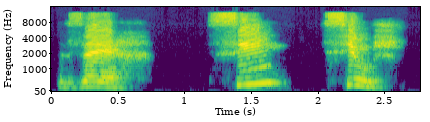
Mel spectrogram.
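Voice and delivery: "Exercícios" stretched very slowly, leaning on "cí"; slow syllable demo. Shown as a demonstration. Teacher spelling out the stressed syllable for students, very slow. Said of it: "penúltima sílaba de novo".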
